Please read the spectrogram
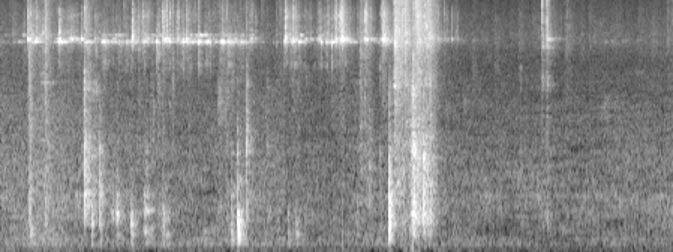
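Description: A small collar bell jingling rapidly, with paws and claws scuffling and thumping on a wooden floor, as a cat bats and pounces at a feather wand toy. The jingling and scuffling are loudest in the first six seconds, then stop, with one more short jingle near the end.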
